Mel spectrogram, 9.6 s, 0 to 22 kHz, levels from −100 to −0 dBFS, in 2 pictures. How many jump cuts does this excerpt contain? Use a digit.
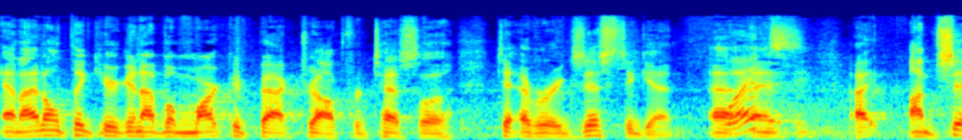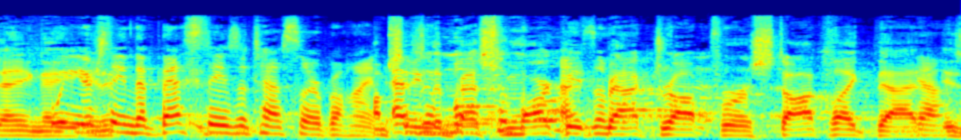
1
